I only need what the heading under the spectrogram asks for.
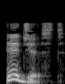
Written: egest

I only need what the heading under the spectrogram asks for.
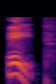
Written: ape

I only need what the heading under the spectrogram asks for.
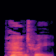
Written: pantry

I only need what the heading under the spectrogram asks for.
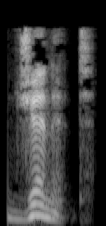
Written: jennet

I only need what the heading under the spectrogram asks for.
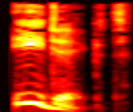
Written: edict

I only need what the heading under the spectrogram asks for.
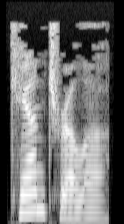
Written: cantrella

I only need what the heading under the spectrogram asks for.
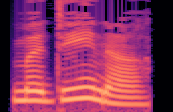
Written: medina

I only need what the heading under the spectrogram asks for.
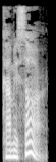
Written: commissar

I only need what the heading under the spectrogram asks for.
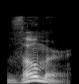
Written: vomer

